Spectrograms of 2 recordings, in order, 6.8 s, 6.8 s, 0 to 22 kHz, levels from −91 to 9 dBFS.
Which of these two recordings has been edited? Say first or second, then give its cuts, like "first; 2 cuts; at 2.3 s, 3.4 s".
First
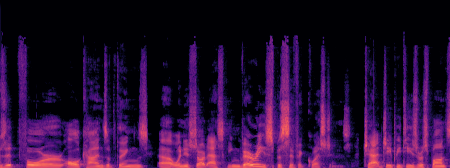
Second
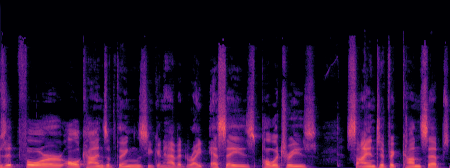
first; 2 cuts; at 2.2 s, 5.4 s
